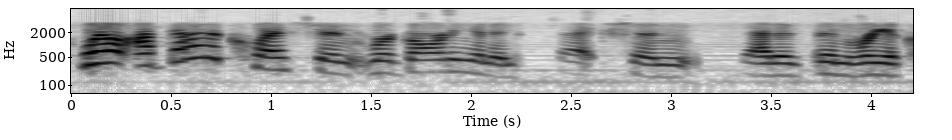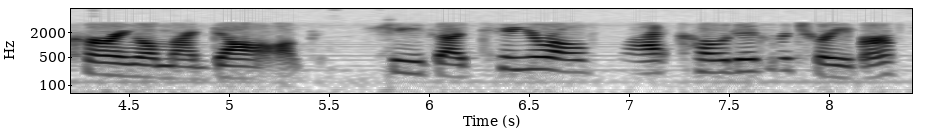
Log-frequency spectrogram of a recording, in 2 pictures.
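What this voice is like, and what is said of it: Southern American accent. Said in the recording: “I love your accent. I love that Southern accent.”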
